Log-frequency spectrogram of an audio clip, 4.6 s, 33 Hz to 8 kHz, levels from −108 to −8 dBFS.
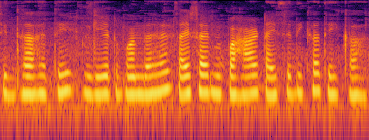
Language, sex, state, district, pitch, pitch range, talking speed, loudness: Hindi, female, Chhattisgarh, Jashpur, 200 Hz, 195-210 Hz, 205 wpm, -20 LUFS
